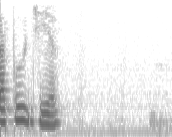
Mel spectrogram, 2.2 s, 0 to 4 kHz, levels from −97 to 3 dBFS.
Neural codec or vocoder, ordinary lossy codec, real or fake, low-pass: none; none; real; 3.6 kHz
